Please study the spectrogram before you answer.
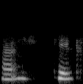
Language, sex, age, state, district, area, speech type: Assamese, female, 18-30, Assam, Kamrup Metropolitan, urban, conversation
